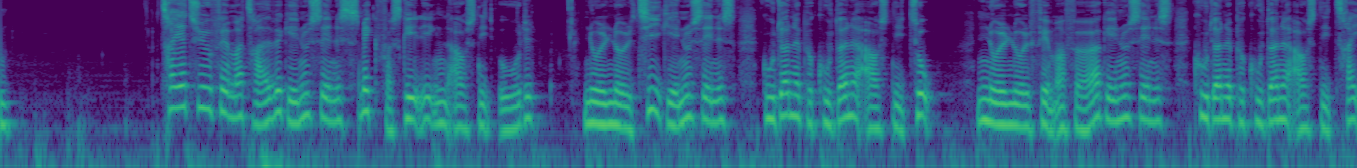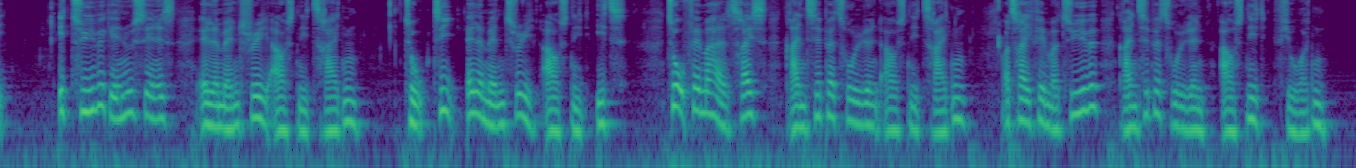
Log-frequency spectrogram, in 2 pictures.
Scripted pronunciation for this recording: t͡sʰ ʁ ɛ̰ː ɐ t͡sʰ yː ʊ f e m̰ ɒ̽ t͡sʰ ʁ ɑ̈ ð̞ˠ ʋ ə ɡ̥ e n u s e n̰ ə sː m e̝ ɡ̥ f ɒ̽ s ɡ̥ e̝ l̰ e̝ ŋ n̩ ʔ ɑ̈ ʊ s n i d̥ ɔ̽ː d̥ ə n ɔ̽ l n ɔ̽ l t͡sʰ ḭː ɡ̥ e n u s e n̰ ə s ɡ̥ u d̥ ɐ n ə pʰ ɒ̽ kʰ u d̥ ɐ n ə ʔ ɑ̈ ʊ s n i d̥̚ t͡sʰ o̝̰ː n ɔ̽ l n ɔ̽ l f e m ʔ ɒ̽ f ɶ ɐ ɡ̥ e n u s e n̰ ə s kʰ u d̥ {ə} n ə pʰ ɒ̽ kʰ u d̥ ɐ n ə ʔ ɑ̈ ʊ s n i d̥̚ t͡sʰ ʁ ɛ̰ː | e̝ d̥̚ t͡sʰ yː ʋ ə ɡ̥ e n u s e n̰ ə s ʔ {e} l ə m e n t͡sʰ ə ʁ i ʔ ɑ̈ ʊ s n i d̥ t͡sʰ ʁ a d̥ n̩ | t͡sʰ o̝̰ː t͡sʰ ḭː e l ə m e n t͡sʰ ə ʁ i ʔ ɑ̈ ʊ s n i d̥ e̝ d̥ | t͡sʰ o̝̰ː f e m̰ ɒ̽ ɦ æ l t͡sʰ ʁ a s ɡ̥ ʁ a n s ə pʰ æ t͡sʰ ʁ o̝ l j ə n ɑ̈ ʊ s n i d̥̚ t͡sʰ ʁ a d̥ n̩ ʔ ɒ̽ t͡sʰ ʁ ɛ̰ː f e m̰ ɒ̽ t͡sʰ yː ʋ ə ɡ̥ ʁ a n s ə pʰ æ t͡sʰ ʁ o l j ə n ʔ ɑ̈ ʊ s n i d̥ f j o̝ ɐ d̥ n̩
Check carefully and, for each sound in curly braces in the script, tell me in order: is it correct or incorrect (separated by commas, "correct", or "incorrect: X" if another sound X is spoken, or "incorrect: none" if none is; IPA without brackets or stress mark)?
incorrect: ɐ, correct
